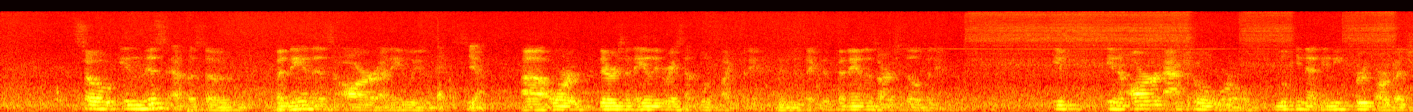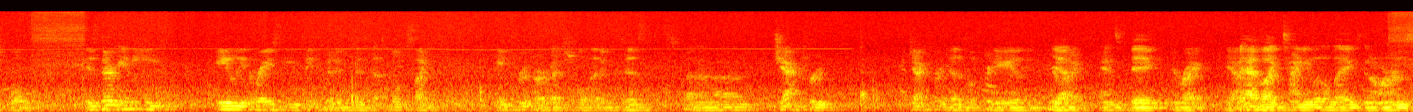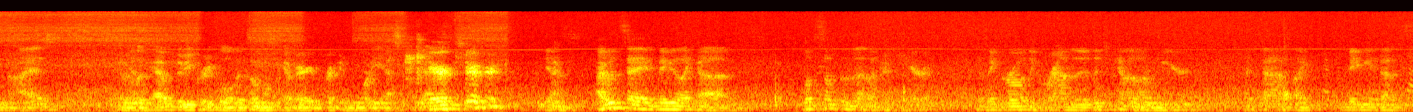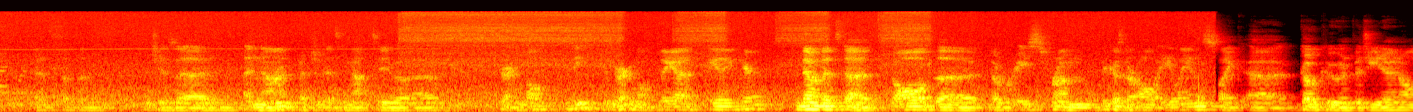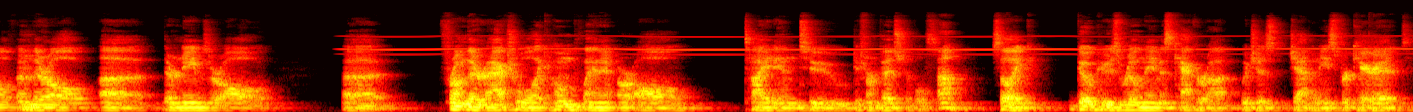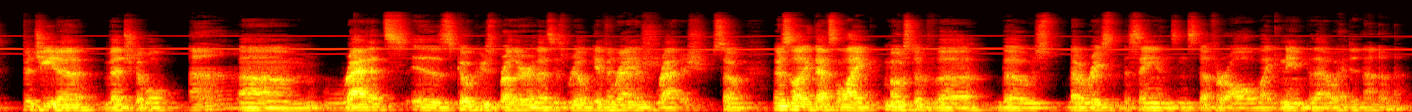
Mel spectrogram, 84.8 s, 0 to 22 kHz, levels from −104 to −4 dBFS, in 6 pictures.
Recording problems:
off-mic speech; far
room echo; slight; dies away in 0.4 s
hiss; loud; until 55 s; 7 dB below the speech
high-pitched whine; faint; from 9 to 23 s, from 30 to 47 s and from 1:00 on; 3.5 kHz, 25 dB below the speech

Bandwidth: 14 kHz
